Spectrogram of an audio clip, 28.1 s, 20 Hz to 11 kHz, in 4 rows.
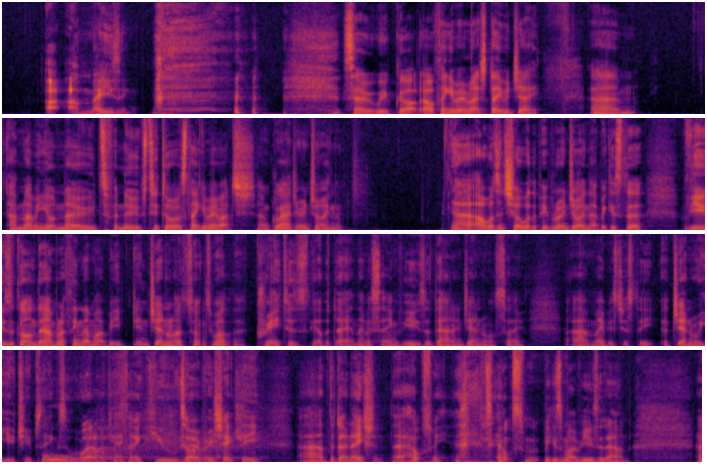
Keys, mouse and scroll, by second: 27.7-28.0 scroll up 2.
